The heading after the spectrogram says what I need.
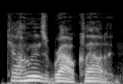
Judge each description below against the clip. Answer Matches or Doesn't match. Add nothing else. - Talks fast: Doesn't match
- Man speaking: Matches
